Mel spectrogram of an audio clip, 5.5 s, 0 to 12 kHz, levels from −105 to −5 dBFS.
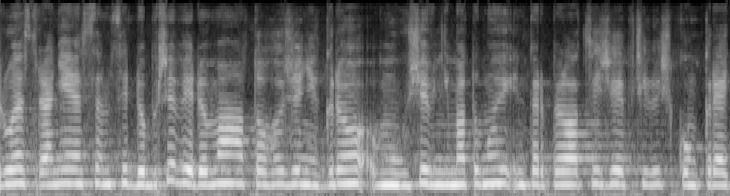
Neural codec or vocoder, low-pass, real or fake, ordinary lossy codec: none; 10.8 kHz; real; Opus, 24 kbps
